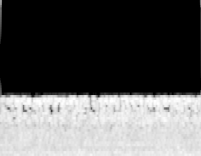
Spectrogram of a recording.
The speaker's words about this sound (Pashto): د دوی په خبره چې اوس هم په خوړ کې پریمان اوبه بهېږي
